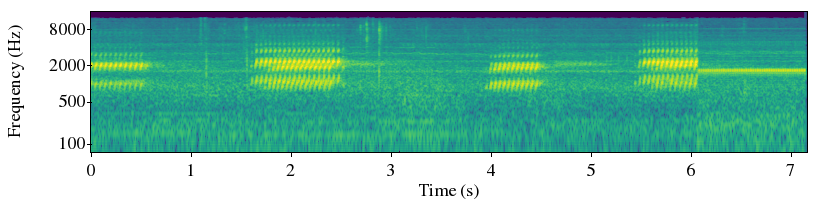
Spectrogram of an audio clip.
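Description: A frog calls nearby in loud, repeated trilling bursts.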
